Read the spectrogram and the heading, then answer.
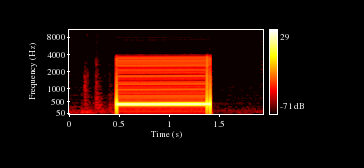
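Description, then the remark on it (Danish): A steady telephone tone, a single constant mid-pitched beep held for about a second, clear and alone with silence before and after. It is heard while a call connects to a woman who has just come out of a 24-hour Danish exam. “Og øh, nu har hun været op til den her 24-timers eksamen, og vi har fået lov til at ringe til hende.”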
